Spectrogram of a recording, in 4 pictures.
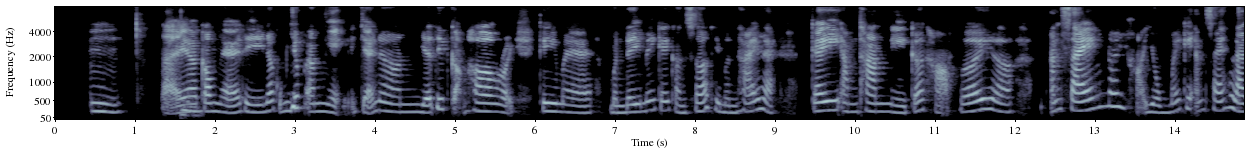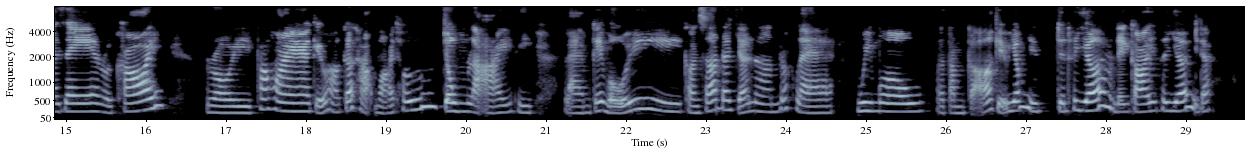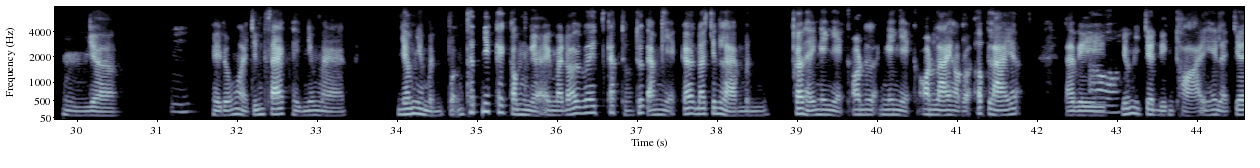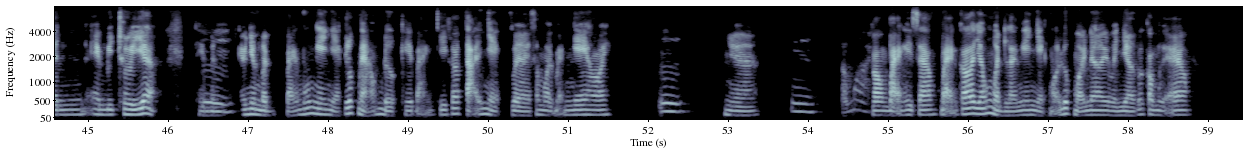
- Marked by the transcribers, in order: lip smack; in English: "concert"; tapping; in English: "laser"; in English: "concert"; other background noise
- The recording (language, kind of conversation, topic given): Vietnamese, unstructured, Bạn thích đi dự buổi biểu diễn âm nhạc trực tiếp hay xem phát trực tiếp hơn?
